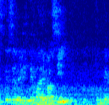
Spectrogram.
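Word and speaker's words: Bazin: Ya tenemos otras lesiones, que es el eritema de Bassin. ¿Por qué? Bazán. Se escribe Bassin, pero se pronuncia Bazán.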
